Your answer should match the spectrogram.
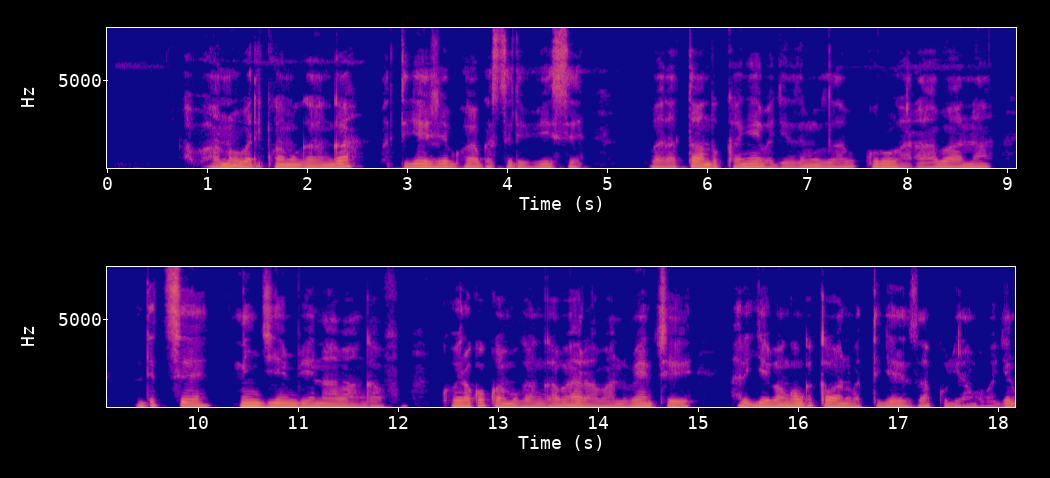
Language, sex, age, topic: Kinyarwanda, male, 18-24, health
